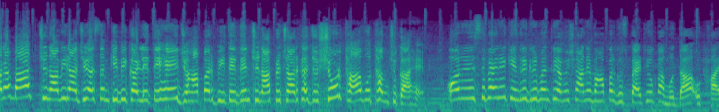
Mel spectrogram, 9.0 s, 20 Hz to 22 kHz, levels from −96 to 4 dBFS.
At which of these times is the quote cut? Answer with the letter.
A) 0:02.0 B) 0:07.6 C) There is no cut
A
